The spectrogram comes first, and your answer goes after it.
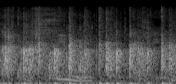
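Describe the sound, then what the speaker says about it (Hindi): An audience applauds sitar player Mahesh Kumar at a gathering about blind people's fight for equality, with dense, even clapping throughout and a faint voice briefly underneath. "महेश जी के लिए भी जोरदार तालियां एक बार फिर से हो जाए"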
